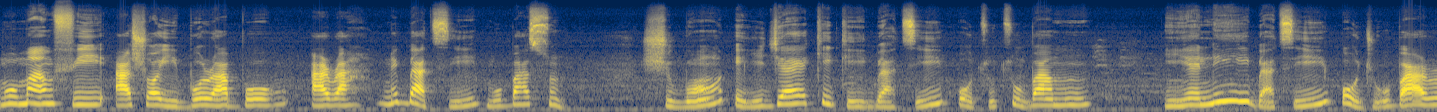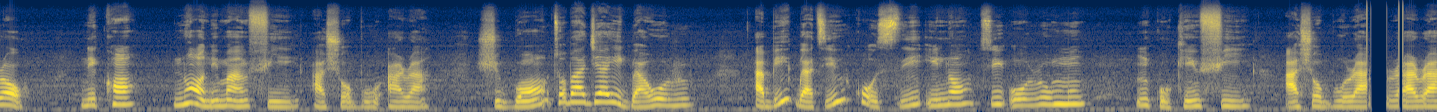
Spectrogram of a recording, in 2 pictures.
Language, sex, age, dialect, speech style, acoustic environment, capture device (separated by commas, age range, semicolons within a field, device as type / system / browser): Yoruba, female, 45-54, Nigeria - Lagos Yoruba, relaxed, people talking; appliances; traffic, mobile / Linux / Chrome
